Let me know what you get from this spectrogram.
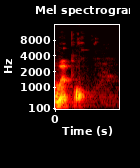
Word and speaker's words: WPIAL: So one of them, Lamont Wade, 2 years in, five-star recruit out of the Pittsburgh area, the, I don't know how you say it, Whipple, W-P-I-A-L, it's the big, like, league out there. I call it Whipple.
